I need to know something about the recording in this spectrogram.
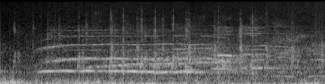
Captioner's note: applause and cheering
